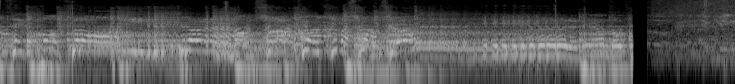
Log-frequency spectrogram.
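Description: Loud pop music with a heavy beat plays.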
